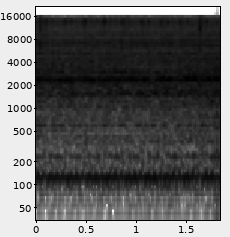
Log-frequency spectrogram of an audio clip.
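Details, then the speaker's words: A Mercedes CL500 idles smoothly after its belt is refitted, with a thin, steady high-pitched whine over it. The mechanic believes the noise is the water pump; the pulley no longer wobbles. "Aber ich glaube nicht, dass dein Geräusch weg ist, weil ich meine, es ist die Wasserpumpe. Aber starte mal. Also, für mich ist das die Wasserpumpe."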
